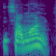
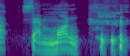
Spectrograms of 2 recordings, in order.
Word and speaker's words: salmon: แรก เลย ครับ เอ่อ คน ไทย ออก เสียง มัน ผิด ครับ เรา ไม่ เป็น ไร ครับ เรา คิด ถึง เรื่อง เดียว กัน เพราะ ฉนั้น เรา ม่อน ถูก แล้ว ครับ ม่อน ได้ ครับ มัน ออก เสียง ว่า เดี๋ยว เอา นี้ ก่อน นะ มัน ออก เสียง ว่า แซมมอน อัน นี้ ซีเรียส มาก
